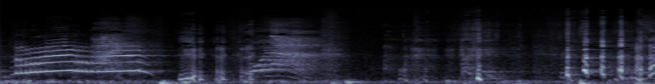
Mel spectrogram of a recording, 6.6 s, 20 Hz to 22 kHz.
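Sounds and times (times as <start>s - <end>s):
cats yowling in a fight: 0.0s - 1.6s
laughter: 1.8s - 3.1s, 3.8s - 6.5s.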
